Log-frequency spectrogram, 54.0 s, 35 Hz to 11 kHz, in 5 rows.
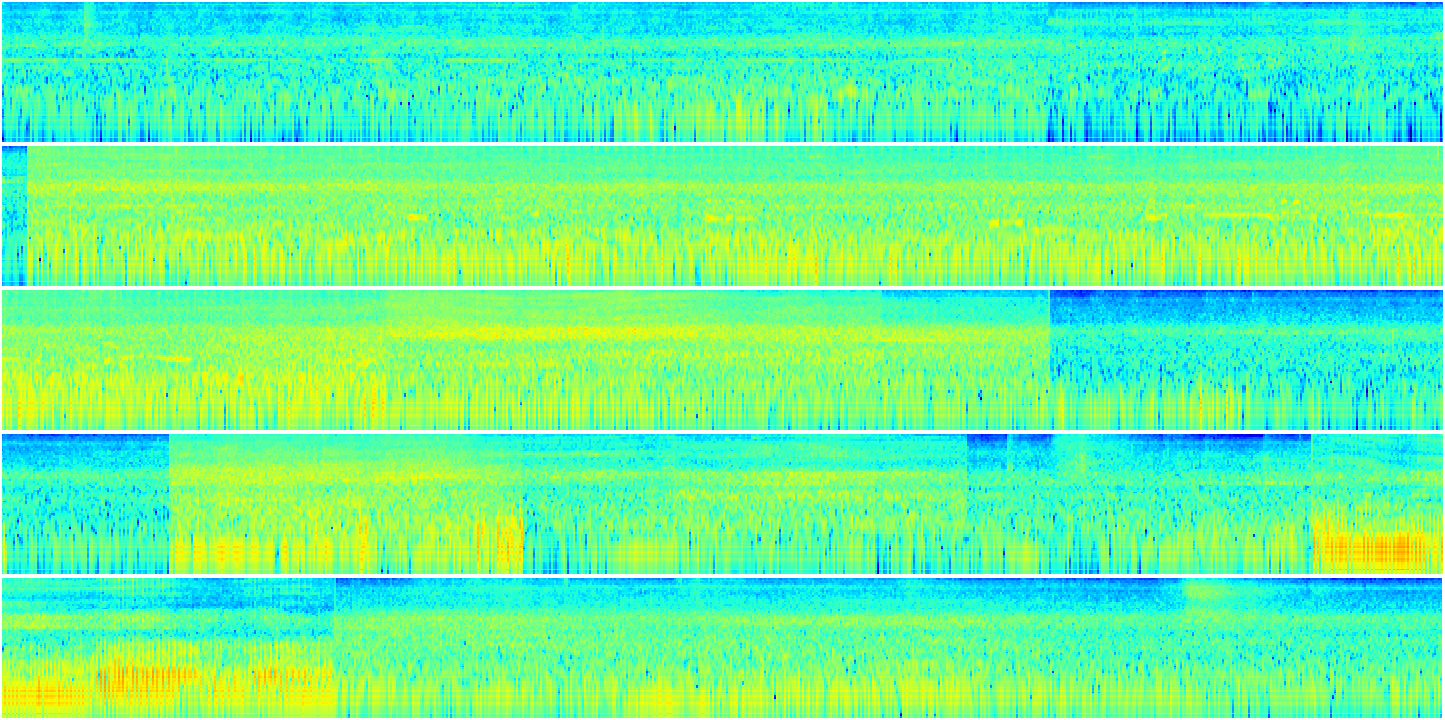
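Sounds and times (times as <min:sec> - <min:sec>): faint voices: 0:00.0 - 0:26.0
vehicles running past: 0:00.0 - 0:29.7, 0:30.3 - 0:54.0.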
